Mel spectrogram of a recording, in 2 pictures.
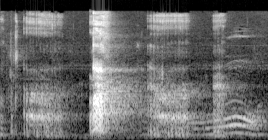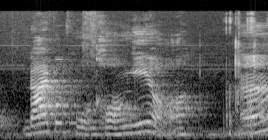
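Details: Pomeranian Yorkie mix dog giving a run of rising and falling whines and low growly vocalisations, some drawn out with wavering pitch, mixed with human speech and a sharp bang near the start.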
